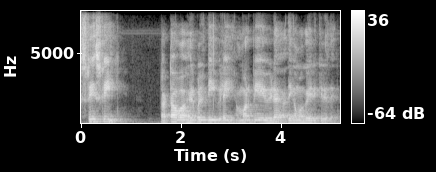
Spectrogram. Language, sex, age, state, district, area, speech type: Tamil, male, 18-30, Tamil Nadu, Dharmapuri, rural, read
